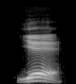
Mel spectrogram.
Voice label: "yae", Korean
